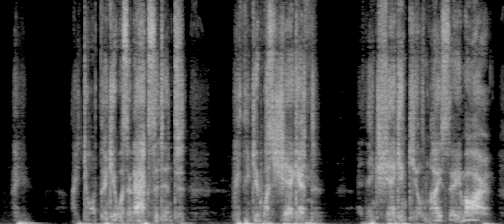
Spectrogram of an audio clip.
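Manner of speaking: confiding, hushed, secretive whisper, barely voiced. Narrator voicing a woman character who whispers to the listener: whispering. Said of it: "she sort of whispers to you".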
